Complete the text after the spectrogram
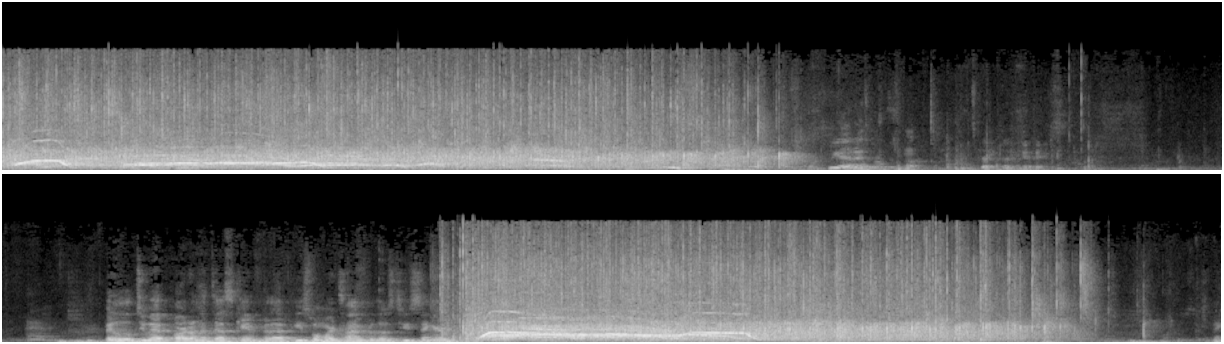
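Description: A large mixed choir sings together in a reverberant hall.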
